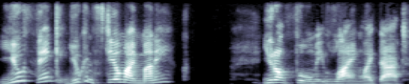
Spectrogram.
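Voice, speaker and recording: Actress as a sharp, volatile, menacing woman. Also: mid-range voice, expressive, slow, muffled recording. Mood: frantic, threatening. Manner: confrontational, demanding, swearing. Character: Patty, volatile, foul-mouthed, menacing woman demanding her money. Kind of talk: dramatic play reading.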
